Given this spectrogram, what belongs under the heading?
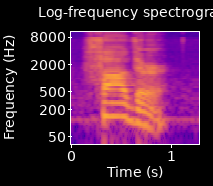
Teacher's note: in the word father we see the letter e before a letter r and it's read with the schwa sound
